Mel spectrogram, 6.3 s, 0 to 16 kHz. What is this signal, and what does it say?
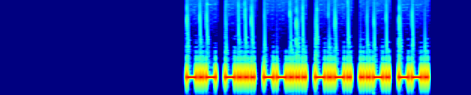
Morse code, heard as a keyed tone, about 28 wpm, 700 Hz. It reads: KB7CFG
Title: USA Call Signs - 6 Characters - Repeated 3x - 28wpm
